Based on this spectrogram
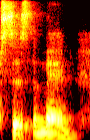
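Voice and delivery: plain reading voice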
